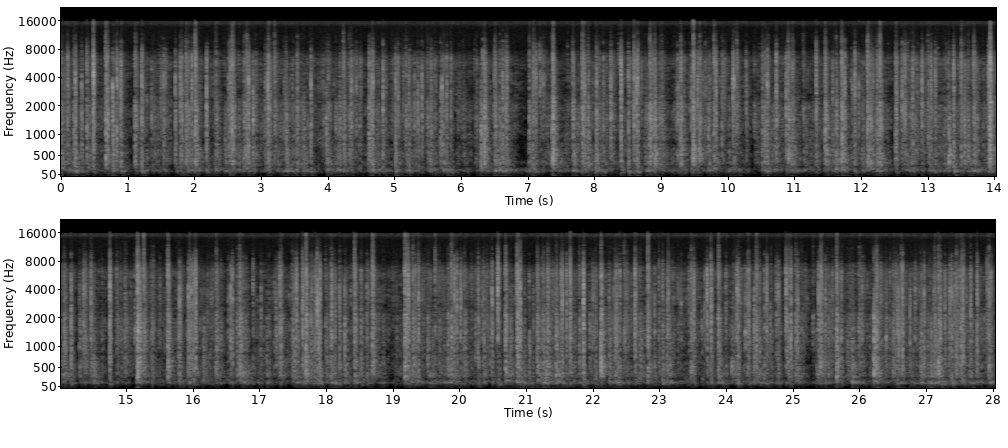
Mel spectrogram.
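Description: Rain falling: a dense, irregular patter of individual raindrops striking close by.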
